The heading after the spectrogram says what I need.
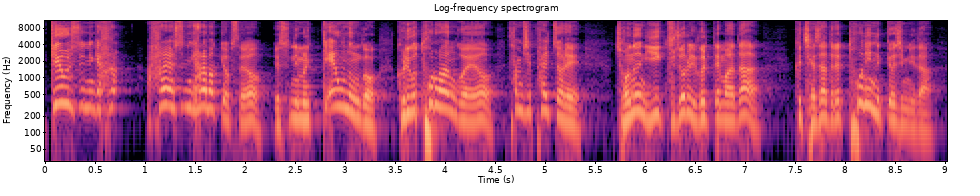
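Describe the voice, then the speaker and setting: A man preaching an emotional Sunday sermon in a church, swinging between loud exclamations and hushed whispers. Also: high-pitched, big pitch swings, fast, hardly any pauses. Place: church sanctuary.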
